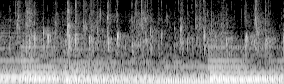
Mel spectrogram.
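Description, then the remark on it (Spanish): Steady, dense applause crackles for about two seconds, a crowd clapping continuously for the high school students present, over sustained musical chords that shift pitch partway through, with no voices audible. “Den un aplauso a los que están en high school.”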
